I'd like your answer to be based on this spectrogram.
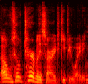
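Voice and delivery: speaking in a put-on British accent. Retelling what a man said when he walked in, in a British accent. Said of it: "in this British accent".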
